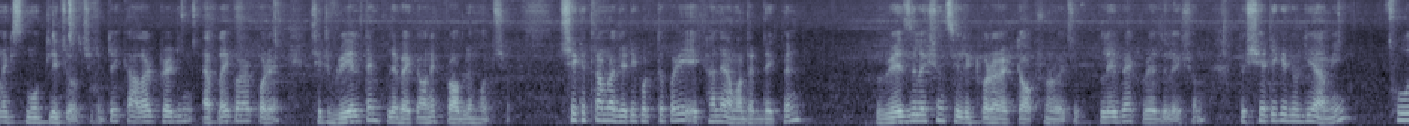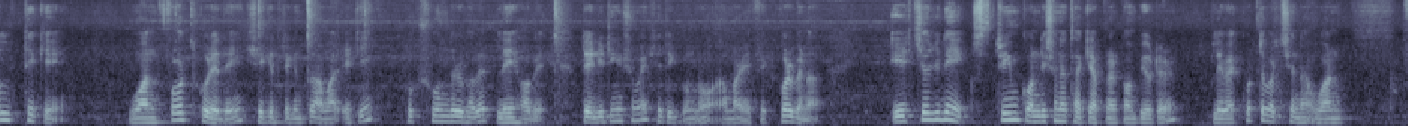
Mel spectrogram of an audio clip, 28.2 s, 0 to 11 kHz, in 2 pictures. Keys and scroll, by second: 7.8 1, 12.2 1, 16.9 space, 19.4 space.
